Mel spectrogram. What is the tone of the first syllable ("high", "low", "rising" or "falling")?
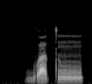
low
